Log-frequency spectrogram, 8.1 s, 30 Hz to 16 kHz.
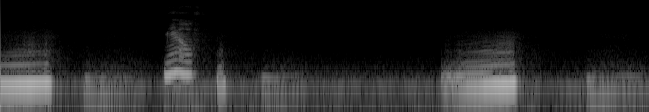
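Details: Nearly 5-year-old former stray cat asleep: loud, low buzzing snores with quieter breaths between and a brief vocal squeak; snoring rather loudly.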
